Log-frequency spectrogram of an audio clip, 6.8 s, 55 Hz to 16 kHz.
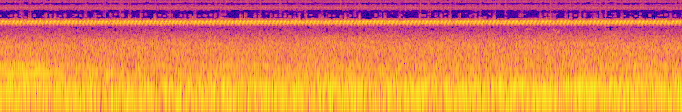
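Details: Crickets chirp at a calm, clear summer sunrise at Humber Bay Shores in Toronto on 28 July 2020, 20ºC. A continuous high, even trill runs over heavy low rumble and a faint droning engine hum.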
